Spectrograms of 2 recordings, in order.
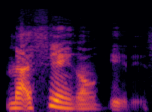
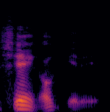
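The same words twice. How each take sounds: First: Said in the usual way. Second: Quiet. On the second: Shown as a demonstration.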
